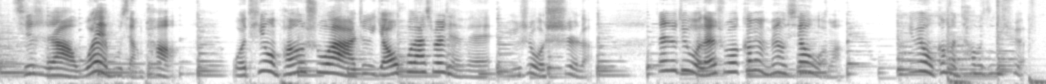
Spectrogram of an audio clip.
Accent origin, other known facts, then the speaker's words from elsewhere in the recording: Northeast China, China; moved away as an adult; 我是东北人嘛，来到这边儿就离家远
